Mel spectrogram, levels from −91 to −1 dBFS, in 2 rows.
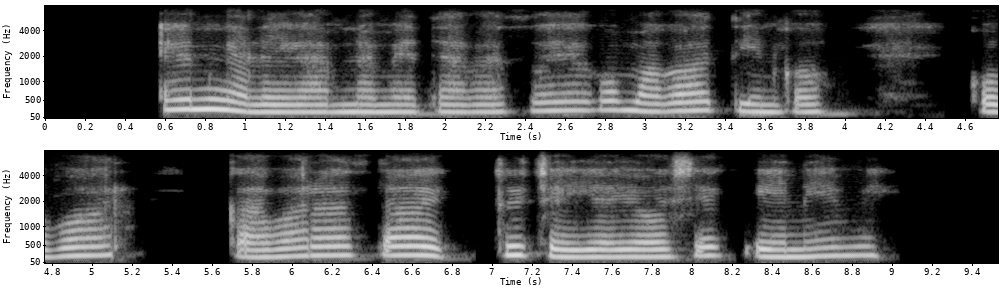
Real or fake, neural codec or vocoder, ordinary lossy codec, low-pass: real; none; Opus, 16 kbps; 7.2 kHz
